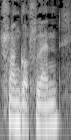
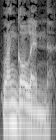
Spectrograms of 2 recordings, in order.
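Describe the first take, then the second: First: It begins with a hissing voiceless LL sound. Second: It begins with a plain English L sound. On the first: A local Welsh speaker says it. The speaker calls it right. "Вместо того, чтобы говорить" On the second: An English speaker who is not local says it. The speaker calls it wrong. "Они все говорят"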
